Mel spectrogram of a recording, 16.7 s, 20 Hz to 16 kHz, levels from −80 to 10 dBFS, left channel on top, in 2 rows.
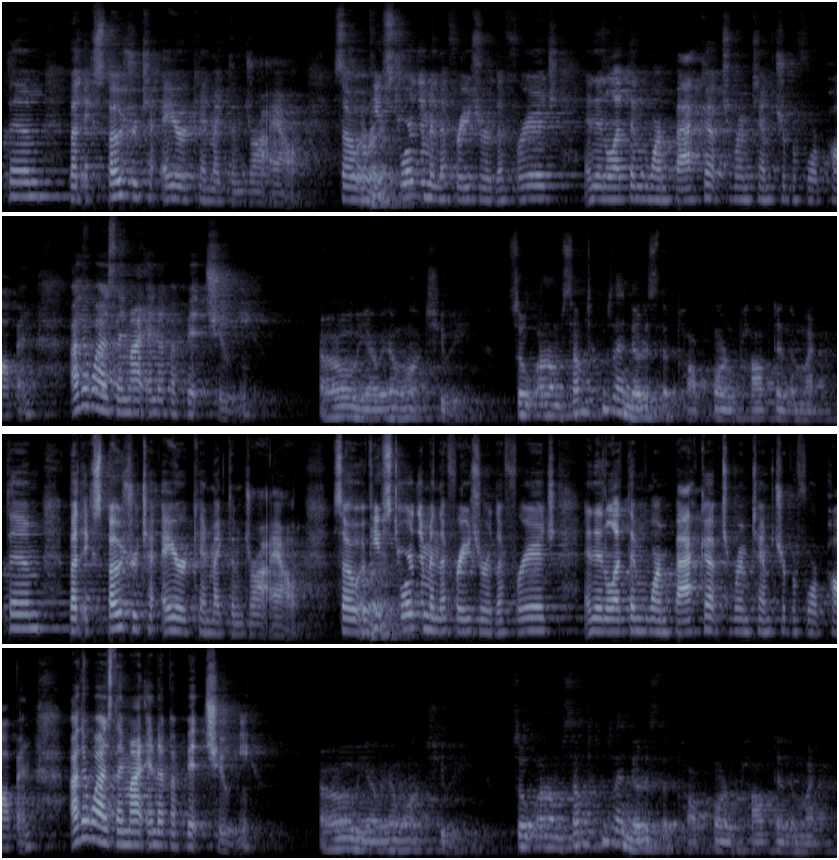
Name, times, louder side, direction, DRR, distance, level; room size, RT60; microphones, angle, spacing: voice 1, 0.0-10.9, right 6 dB, 65° right, 10 dB, 0.9 m, -30 dB
voice 2, 3.6-3.9 11.5-13.0 13.4-16.5, left 2 dB, 65° left, 5 dB, 1.4 m, -38 dB
17.5 x 17.0 x 4.7 m, 1.6 s
head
